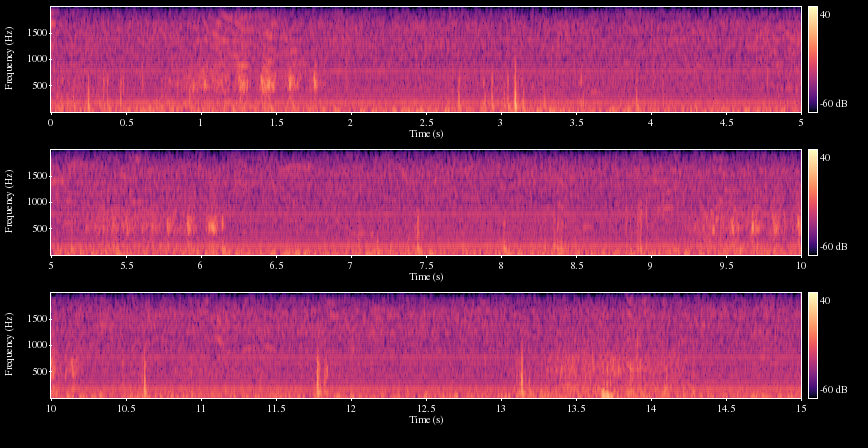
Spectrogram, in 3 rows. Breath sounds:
0.72-1.79 s: inhalation
5.10-6.16 s: inhalation
9.20-10.27 s: inhalation
13.18-14.24 s: inhalation

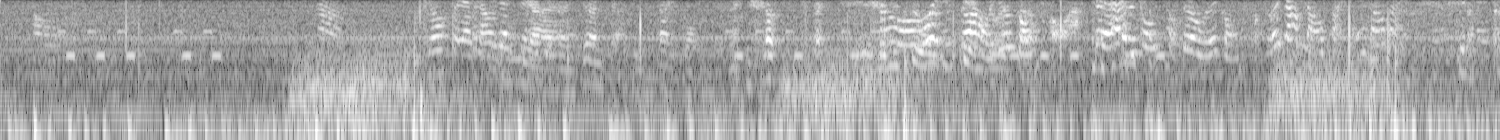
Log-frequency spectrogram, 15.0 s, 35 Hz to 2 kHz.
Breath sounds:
2.76-4.19 s: inhalation
7.75-9.17 s: inhalation
12.74-14.16 s: inhalation

